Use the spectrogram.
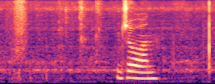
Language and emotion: Russian, neutral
